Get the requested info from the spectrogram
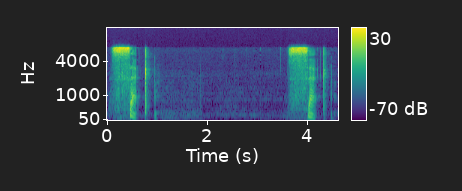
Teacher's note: sound then we've got a short e and an unvoiced so our consonants are quite breathy in this first syllable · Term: hissing sound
